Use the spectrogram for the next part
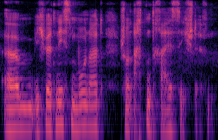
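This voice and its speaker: A man's voice: mid-range voice, little pitch movement, brisk, darkish tone. A man in his late thirties co-hosting a podcast in casual chat, talking in a rambling, chatty way and laughing often. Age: 30s. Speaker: podcast co-host.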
